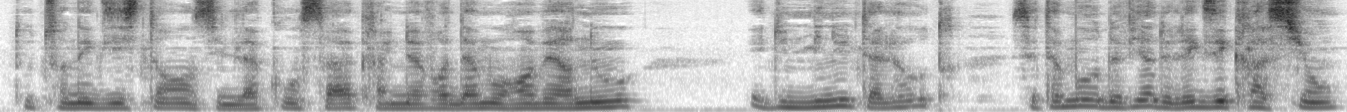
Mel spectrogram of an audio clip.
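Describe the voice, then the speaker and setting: A man's voice: mid-range voice, normal speed, dark tone, slightly rough, close to an everyday voice. A man voicing a young army captain who breaks into anguished, frantic outbursts in an audiobook. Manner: cries out in raised, frantic outbursts.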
